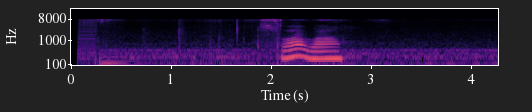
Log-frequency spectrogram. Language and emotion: Russian, neutral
